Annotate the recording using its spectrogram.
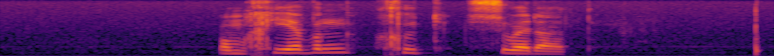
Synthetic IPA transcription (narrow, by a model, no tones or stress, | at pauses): ɔmχiəvəŋχutsuədɐt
